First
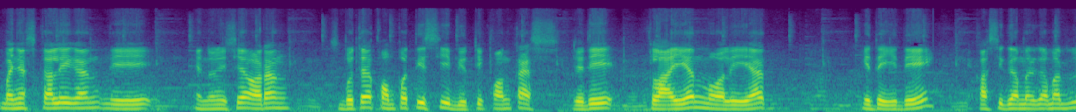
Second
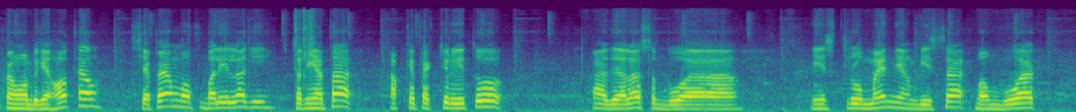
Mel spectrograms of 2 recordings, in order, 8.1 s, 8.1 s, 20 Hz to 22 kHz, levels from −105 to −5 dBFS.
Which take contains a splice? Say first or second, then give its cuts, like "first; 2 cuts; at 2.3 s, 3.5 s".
second; 1 cut; at 2.2 s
